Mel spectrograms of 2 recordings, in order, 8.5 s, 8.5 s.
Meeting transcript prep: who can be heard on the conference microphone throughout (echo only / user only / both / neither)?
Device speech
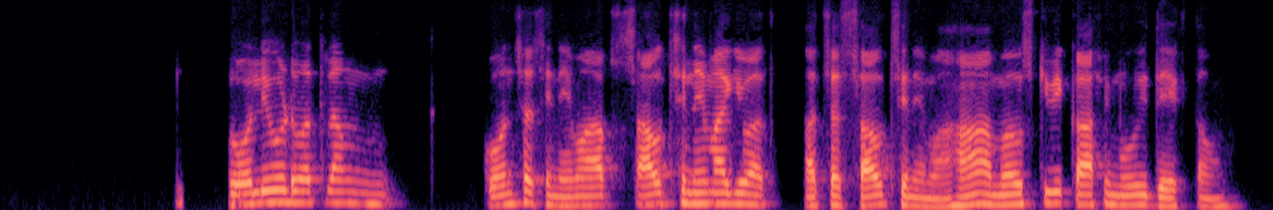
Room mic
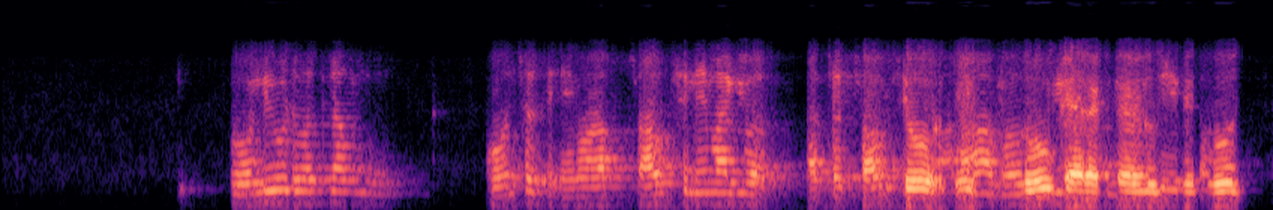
both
